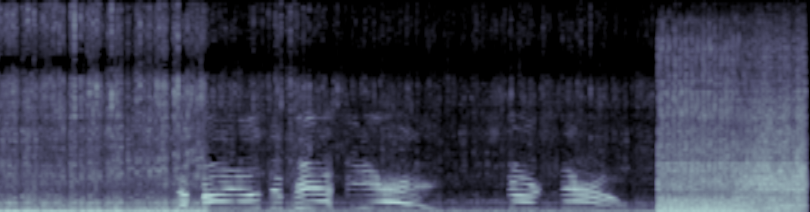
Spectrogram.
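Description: A drag racing car engine revs loudly in sharp bursts.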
